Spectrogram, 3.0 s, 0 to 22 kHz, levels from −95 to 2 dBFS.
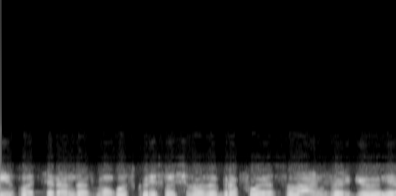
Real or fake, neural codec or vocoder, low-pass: real; none; 7.2 kHz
